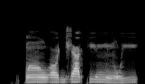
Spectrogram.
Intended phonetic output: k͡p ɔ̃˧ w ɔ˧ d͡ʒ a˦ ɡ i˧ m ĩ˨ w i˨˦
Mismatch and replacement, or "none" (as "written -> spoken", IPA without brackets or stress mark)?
ɡ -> k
